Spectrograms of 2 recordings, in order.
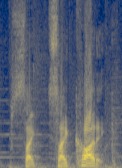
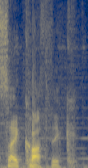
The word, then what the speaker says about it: psychotic: And psychotic is how you pronounce that word. Not psychopathic. Okay, the H is after the C, not the T.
